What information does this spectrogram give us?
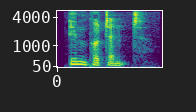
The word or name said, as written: impotent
